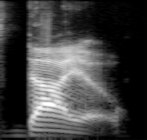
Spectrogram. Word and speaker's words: Dayo: I know for a fact his first name is spelled, it is pronounced as if you were looking at it, D-Y-E hyphen O. So it's Dio.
